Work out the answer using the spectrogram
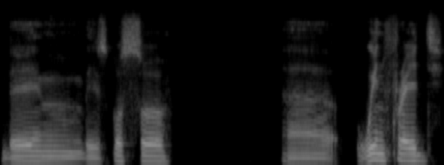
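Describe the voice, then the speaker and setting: A man's voice: on the low side, drawn-out words, clear, resonant tone, no echo. A man co-hosting an online meeting, politely calling on attendees one by one with brief prompts. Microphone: video call. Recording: dull dry online call audio.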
